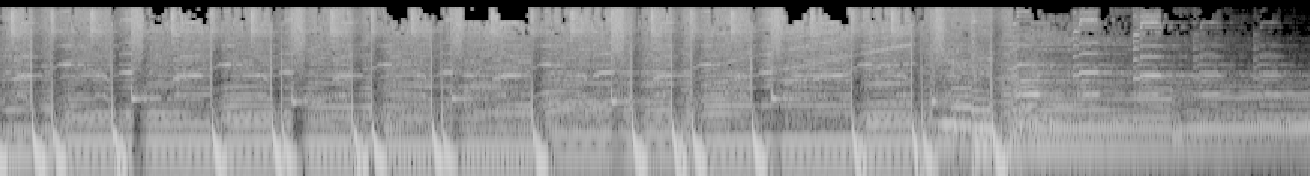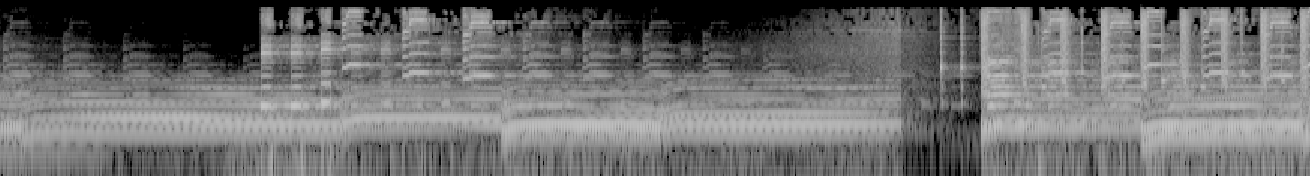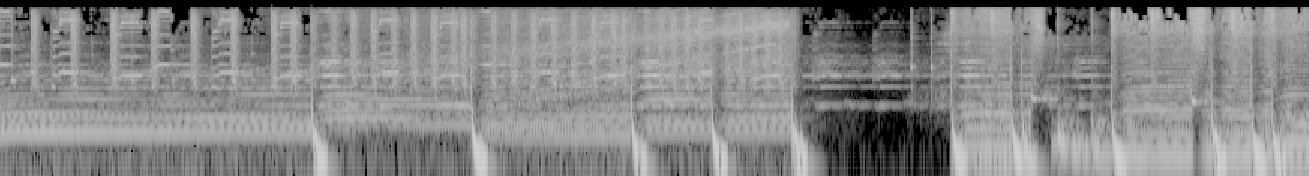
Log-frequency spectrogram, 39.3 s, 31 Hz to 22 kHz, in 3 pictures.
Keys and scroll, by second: 20.4 ctrl+a, 22.6 ctrl+a, 22.8 Escape, 23.8 Delete, 27.9 ctrl+a, 29.6 ctrl+a, 33.0 Delete, 36.8 space, 38.9 space.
